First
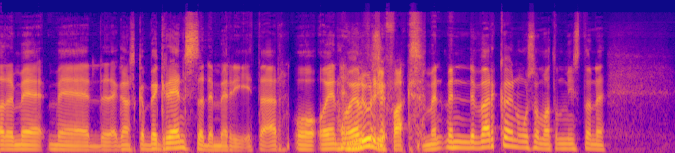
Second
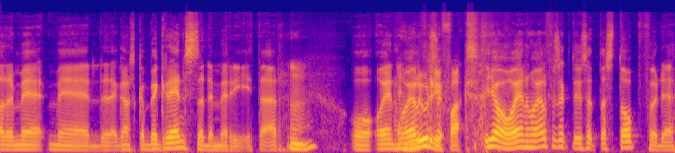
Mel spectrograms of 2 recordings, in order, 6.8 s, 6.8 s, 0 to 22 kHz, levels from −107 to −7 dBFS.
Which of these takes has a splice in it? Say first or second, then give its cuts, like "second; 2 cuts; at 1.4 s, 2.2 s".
first; 2 cuts; at 2.8 s, 4.2 s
